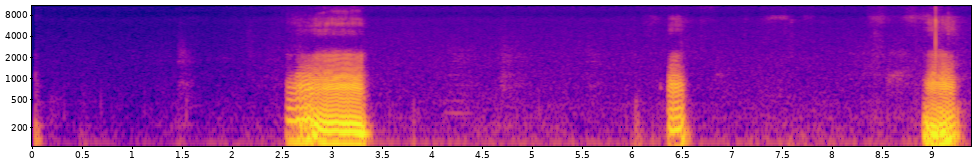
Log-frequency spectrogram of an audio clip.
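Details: Shih Tzu snoring while asleep indoors: a long rasping, buzzy snore, then shorter snorts roughly every three seconds, with quiet gaps between.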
